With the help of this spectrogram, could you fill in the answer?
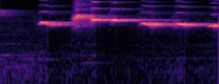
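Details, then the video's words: Greater green leafbird in long, lively song: loud clear whistles begin abruptly, leap to a higher note, then glide back down through sustained, slightly wavering tones. "Suara Kicau CUCAK IJO Gacor Panjang Khusus Untuk Cucak IJO Yang mogok NGOCEH"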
